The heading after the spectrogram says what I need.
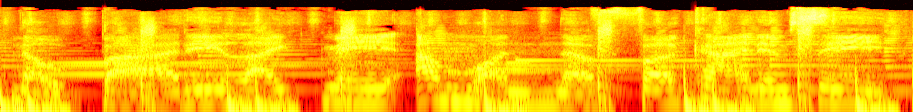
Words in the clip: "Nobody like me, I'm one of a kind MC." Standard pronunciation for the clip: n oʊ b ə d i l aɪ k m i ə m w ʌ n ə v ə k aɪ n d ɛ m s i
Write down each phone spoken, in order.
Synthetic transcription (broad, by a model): n oʊ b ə d i l aɪ k m i ə m w ʌ n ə f ə k aɪ n d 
